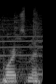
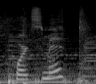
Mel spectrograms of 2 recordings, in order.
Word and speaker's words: Portsmouth: an interesting one too because it's spelled m-o-u-t-h and you it's portsmouth yeah i don't think they say port's mouth i think they put a little sauce on it portsmouth portsmouth it's kind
